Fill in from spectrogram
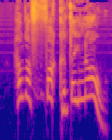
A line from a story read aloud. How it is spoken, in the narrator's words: Lieutenant yelled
